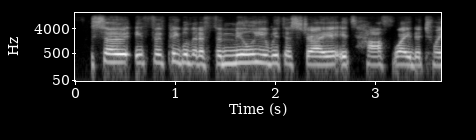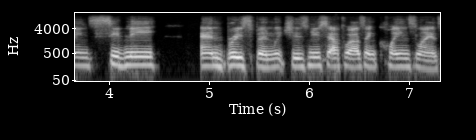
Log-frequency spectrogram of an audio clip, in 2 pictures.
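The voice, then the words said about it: Australian accent. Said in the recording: “on the east coast of New South Wales in Australia. hence the accent.”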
